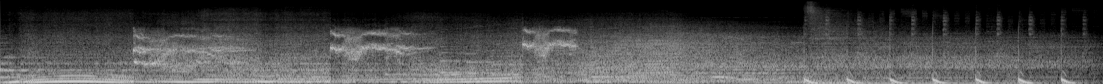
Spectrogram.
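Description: A car revs hard and speeds away with loud squealing, skidding tires in a tense getaway, engine roar sweeping up and down, followed by a series of sharp rhythmic clatters near the end; close and loud with no talk.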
